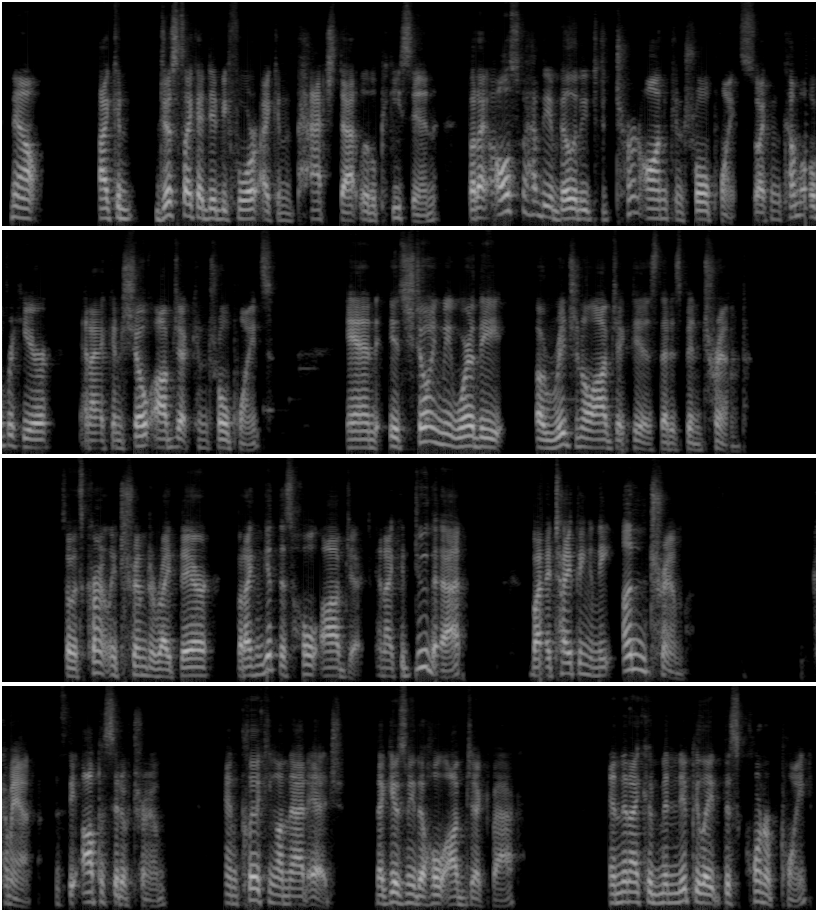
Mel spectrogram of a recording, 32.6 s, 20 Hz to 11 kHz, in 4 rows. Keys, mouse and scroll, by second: 0.4 click, 3.9 click, 10.1 click, 18.7 F15, 22.9-24.6 typing, 24.6 Return, 27.6 click, 29.2 typing, 31.4 click.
